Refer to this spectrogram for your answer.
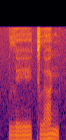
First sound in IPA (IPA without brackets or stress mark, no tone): l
